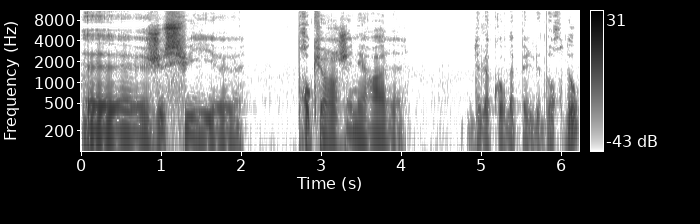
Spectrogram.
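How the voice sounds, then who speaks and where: Very slowly and with long, frequent pauses, a man speaks in a very deep, low pitch with a dark, mellow tone and fairly even intonation. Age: 60s. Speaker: public prosecutor. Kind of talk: interview. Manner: hesitant, many fillers.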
